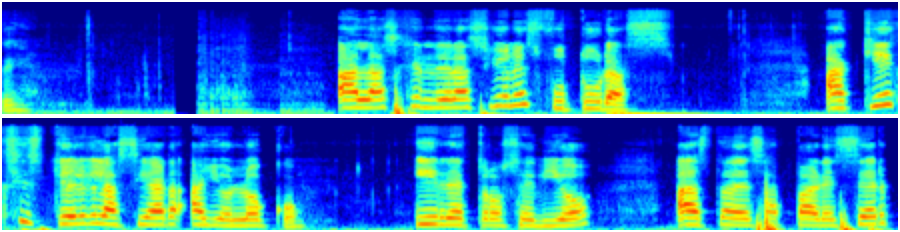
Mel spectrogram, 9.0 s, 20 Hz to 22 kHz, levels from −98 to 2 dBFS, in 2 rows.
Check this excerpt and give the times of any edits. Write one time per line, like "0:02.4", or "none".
none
